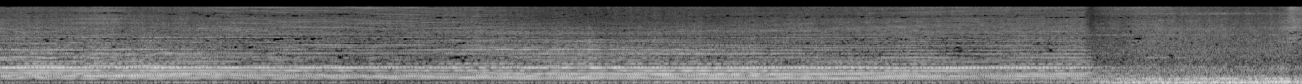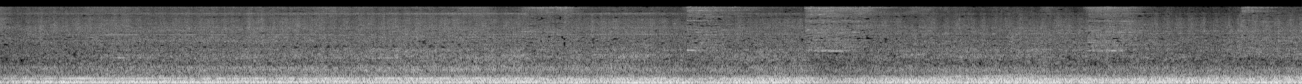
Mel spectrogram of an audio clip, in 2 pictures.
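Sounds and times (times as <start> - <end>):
locomotive air horn chord: 0.0 - 13.2
diesel locomotive engines: 0.0 - 26.0
train cars rolling: 0.0 - 26.0.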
